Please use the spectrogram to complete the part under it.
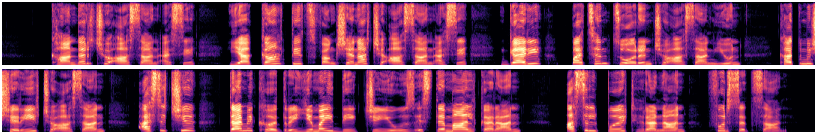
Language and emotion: Kashmiri, neutral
